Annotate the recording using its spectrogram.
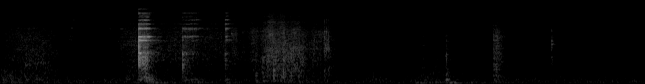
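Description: Hands handling painting things and paper cards: a sharp clink with a short ring about a second and a half in, a few lighter knocks just after, then about a second of paper rustling, and a few faint taps near the end.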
